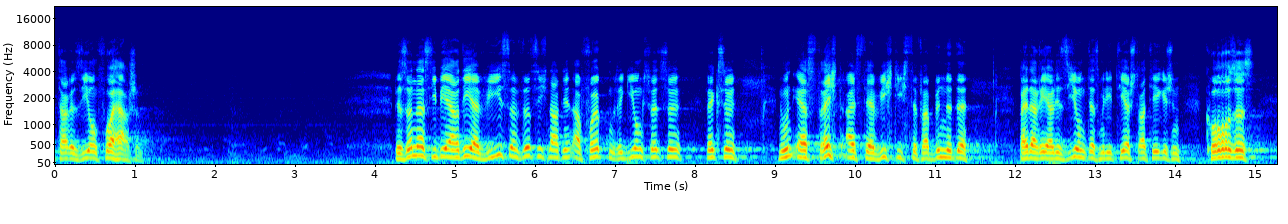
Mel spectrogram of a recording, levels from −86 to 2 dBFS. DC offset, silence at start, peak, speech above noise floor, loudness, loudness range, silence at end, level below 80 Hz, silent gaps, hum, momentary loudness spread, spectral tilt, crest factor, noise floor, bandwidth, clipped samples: under 0.1%; 0.05 s; -10 dBFS; 34 dB; -26 LUFS; 6 LU; 0.15 s; -60 dBFS; none; none; 10 LU; -7 dB/octave; 18 dB; -60 dBFS; 10 kHz; under 0.1%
